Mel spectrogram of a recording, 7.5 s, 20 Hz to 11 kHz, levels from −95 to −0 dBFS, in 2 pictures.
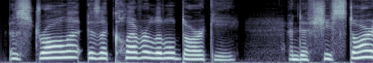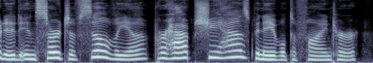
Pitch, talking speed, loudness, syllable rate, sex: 250 Hz, 175 wpm, -16 LUFS, 4.7 syllables/s, female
